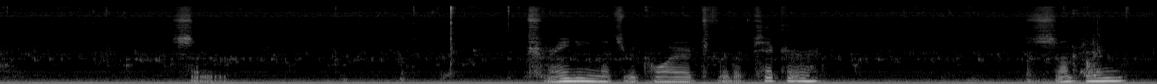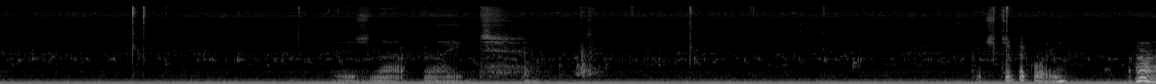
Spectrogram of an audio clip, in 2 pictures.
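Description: Metal picks click and scrape softly inside a padlock.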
